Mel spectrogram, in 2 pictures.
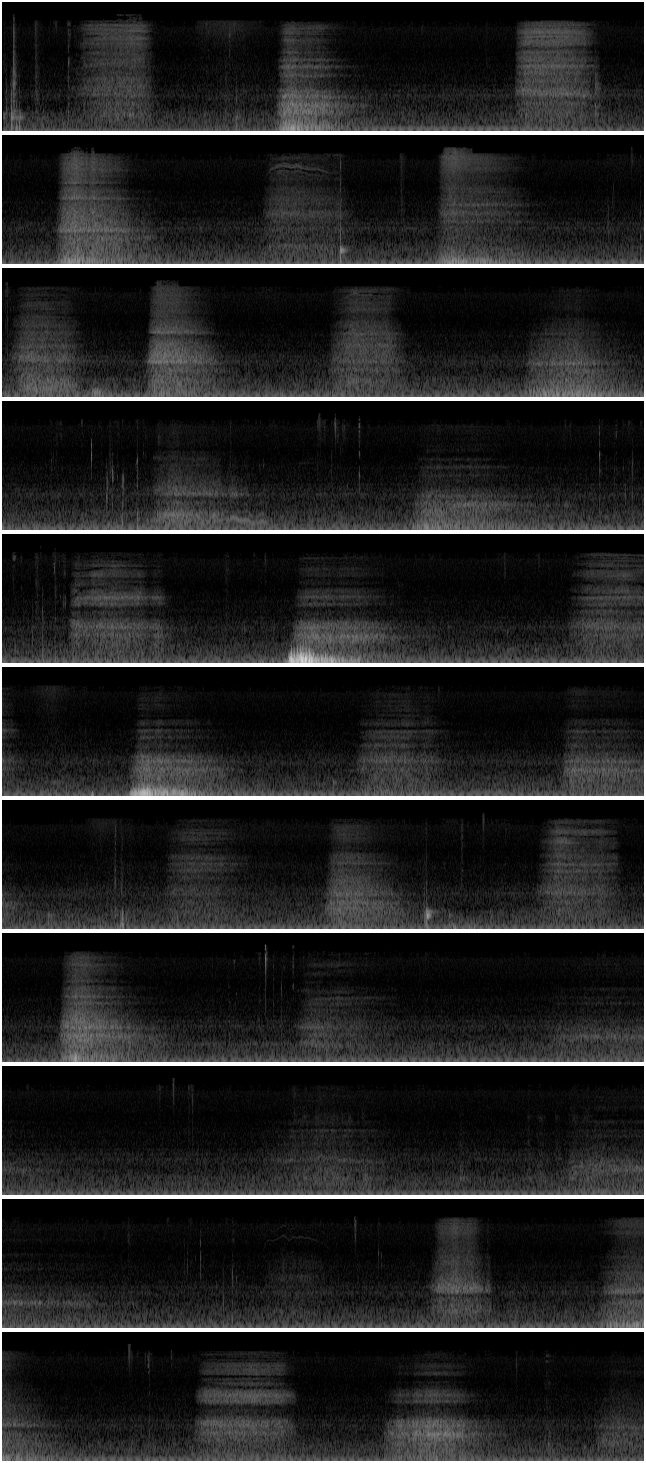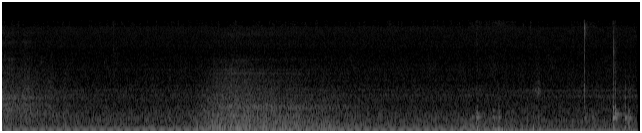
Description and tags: slow breath relax
male. slow deep breaths with different mouth shapes.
